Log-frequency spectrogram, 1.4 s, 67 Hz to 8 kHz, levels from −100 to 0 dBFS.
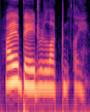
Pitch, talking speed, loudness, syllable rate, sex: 200 Hz, 135 wpm, -14 LUFS, 6.0 syllables/s, female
